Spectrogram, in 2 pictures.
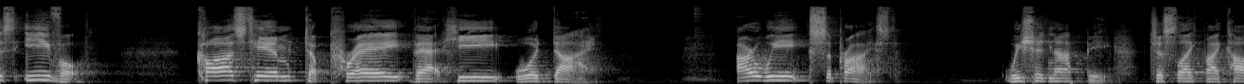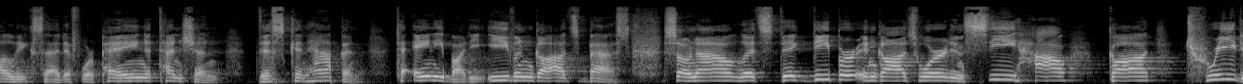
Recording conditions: large echoing room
